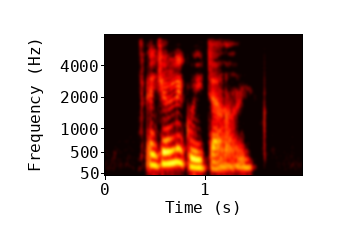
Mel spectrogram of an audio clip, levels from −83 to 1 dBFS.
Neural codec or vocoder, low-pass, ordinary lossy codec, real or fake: codec, 16 kHz, 2 kbps, FreqCodec, larger model; 7.2 kHz; Opus, 64 kbps; fake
